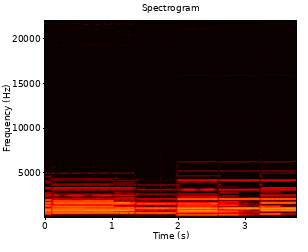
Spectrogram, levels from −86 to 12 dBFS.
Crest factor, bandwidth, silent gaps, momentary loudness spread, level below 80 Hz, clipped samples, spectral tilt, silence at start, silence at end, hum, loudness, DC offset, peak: 12 dB; over 20 kHz; none; 6 LU; under -90 dBFS; under 0.1%; -1.5 dB/octave; 0 s; 0 s; none; -31 LUFS; under 0.1%; -18 dBFS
